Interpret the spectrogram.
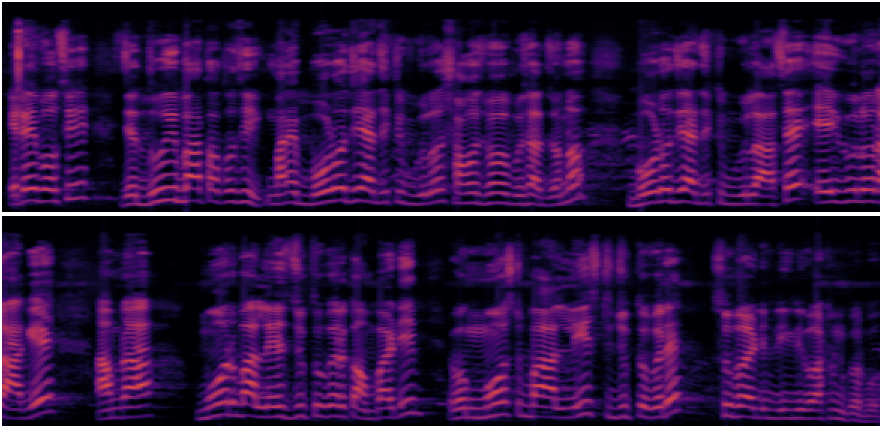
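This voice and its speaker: A man's voice: high-pitched, quick pace, darkish tone. A man teaching English grammar in a classroom style, explaining step by step and repeating key terms.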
